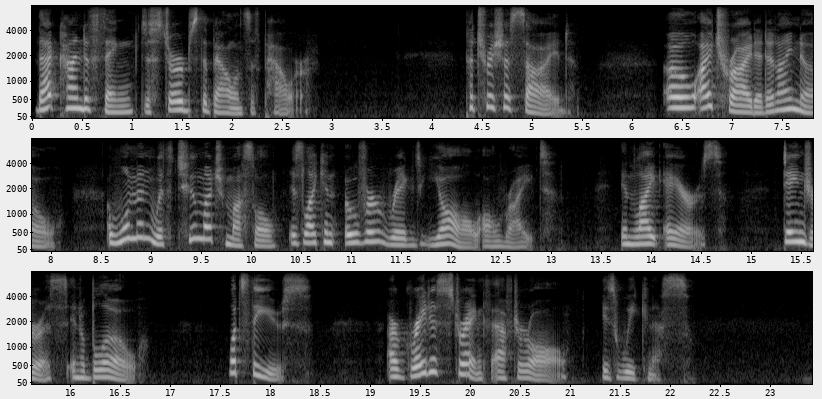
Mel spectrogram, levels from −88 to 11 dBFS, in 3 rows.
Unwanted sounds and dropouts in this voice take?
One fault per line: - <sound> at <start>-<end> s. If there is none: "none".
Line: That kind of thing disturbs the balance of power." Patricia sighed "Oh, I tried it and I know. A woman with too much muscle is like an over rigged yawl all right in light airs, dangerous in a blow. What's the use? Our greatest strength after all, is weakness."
none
